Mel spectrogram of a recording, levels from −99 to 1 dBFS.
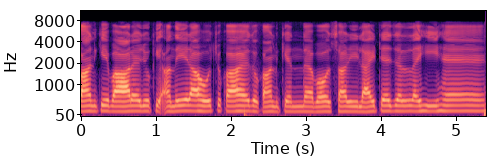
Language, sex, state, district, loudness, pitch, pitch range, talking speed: Hindi, male, Punjab, Kapurthala, -17 LUFS, 165 Hz, 155-170 Hz, 200 wpm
